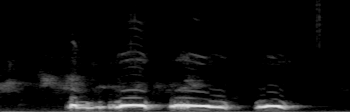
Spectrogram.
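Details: A spotted dove in one full một hậu phrase: a quavering opening note, two sustained mellow coos, then a shorter falling final coo, all low and soft with nothing else audible.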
